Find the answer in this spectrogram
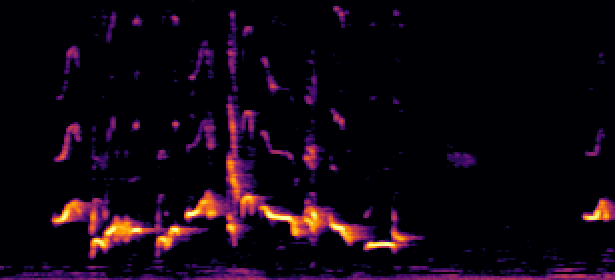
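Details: Oriental magpie-robin (kacer) in energetic gacor ngeplong style, used to provoke rival birds: a burst of loud clear whistled phrases, some sliding down, others sharp and chirpy, for about three seconds, then near silence with one final whistle.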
